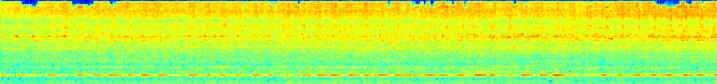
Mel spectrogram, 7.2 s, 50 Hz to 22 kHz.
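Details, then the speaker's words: Custom twin-turbo Dodge Hellcat V8 with single Comp Cams cam, cold start idle: steady hollow hum from the exhaust manifold over the rumble, faint uneven pulse; heard since the manifold was fitted, cause unknown. "that sound you're hearing from the manifold i heard that before like when i first put it on so i guess that's just the sound that it makes like it's a hollow sound"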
